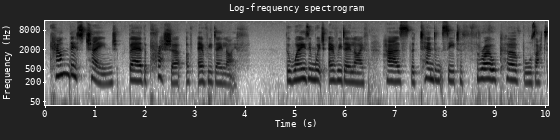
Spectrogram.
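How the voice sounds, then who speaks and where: A woman therapist calmly explaining to her viewers how she guides a visualisation session. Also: mid-range voice. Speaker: therapist and teacher.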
